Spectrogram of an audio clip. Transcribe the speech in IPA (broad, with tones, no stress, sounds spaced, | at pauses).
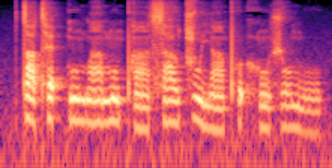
t ä˦˨ tʰ ɛ˦ ʔ k ũ˦ b ã˦ m ũ˦˨ pʰ ã˨ sʰ a˦ ʊ̯ t͡ɕ u˦˨ j ã˨ pʰ ʊ˦ ʔ h ũ˨ ʃ o˦ m u˨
